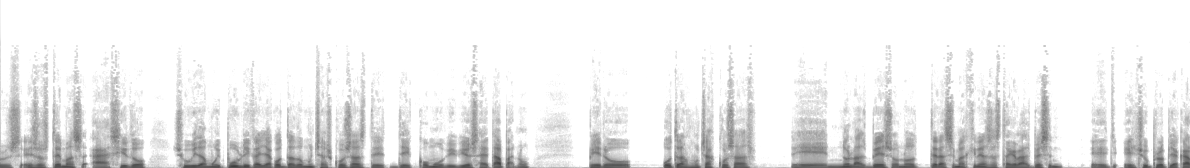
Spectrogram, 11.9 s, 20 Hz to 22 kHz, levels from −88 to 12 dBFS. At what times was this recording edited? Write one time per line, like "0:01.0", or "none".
none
